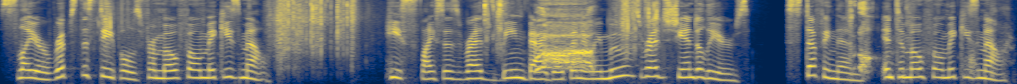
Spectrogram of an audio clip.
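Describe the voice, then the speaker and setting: A woman's voice: fairly high pitch, a little slow, a little mellow. Woman narrating a thriller, noisy recording. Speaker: audiobook narrator. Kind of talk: dramatic scripted narration in present tense.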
